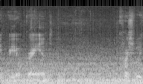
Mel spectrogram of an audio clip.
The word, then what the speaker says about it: Rio Grande: There's a debate on how to say it. I think we're supposed to say it the way that they say it, which is Rio Grande, but we say Rio Grande.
